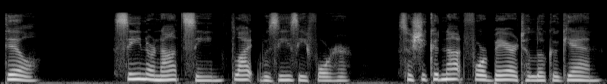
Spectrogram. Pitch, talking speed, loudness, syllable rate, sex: 200 Hz, 180 wpm, -17 LUFS, 4.3 syllables/s, female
